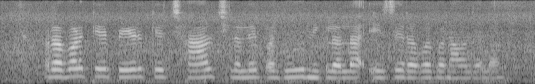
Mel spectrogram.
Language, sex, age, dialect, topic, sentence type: Bhojpuri, female, 18-24, Western, agriculture, statement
